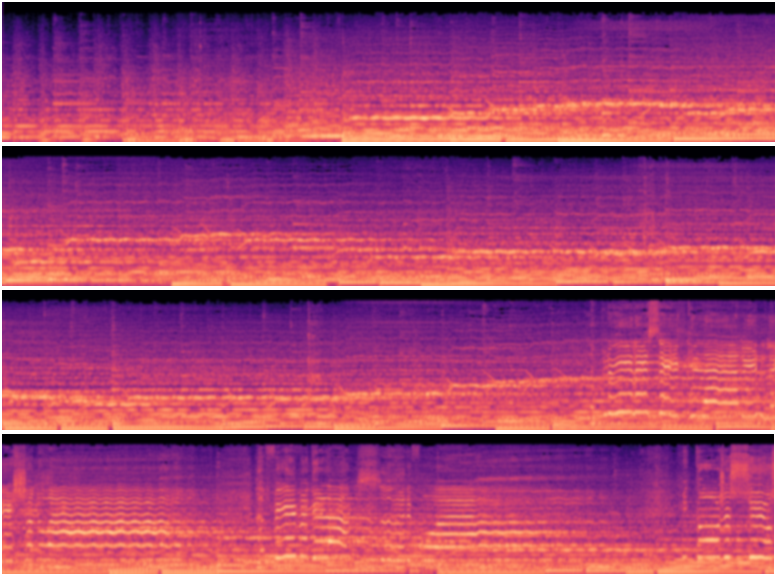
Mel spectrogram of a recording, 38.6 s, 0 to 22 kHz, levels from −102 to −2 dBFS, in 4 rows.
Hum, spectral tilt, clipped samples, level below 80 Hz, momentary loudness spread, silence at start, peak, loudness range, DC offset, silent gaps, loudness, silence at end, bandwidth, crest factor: none; -5.5 dB/octave; under 0.1%; -28 dBFS; 9 LU; 0 s; -2 dBFS; 6 LU; under 0.1%; none; -18 LUFS; 0 s; 16 kHz; 16 dB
